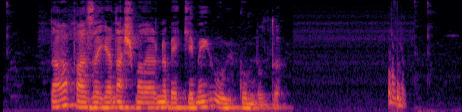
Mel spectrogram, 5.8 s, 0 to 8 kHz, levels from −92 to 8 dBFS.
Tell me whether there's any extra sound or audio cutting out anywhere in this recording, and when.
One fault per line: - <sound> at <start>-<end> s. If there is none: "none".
- chirp at 4.9-5.1 s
